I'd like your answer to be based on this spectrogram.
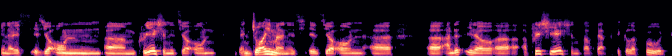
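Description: Speaking at medium pitch, a guest from Singapore who cooks and teaches cooking responds to an interviewer conversationally. He's earnest and expansive, frequently circling back to restate and rework his words mid-thought. No room sound is audible, and the audio comes across dry, slightly dull, and band-limited.

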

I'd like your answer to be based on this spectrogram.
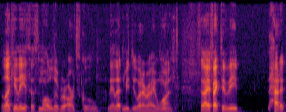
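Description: A man in his thirties from Senegal, answering interview questions in an easygoing way, pausing with fillers and chuckling often. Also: deep voice, little pitch movement, gravelly. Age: 30s. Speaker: interview guest, physicist.

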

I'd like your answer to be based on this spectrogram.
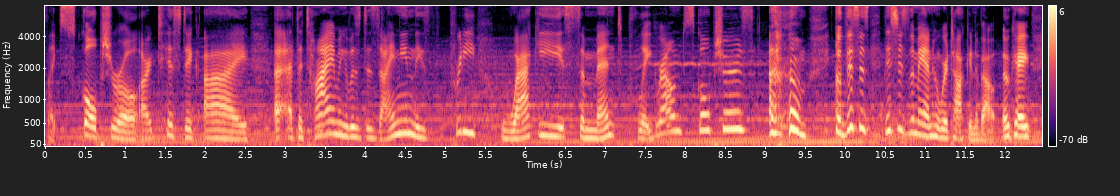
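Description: A woman's voice: medium pitch, big pitch swings, moderate pace, music in the background. A woman hosting a podcast, narrating in a scripted yet casual, upbeat way with occasional fillers. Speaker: podcast host.

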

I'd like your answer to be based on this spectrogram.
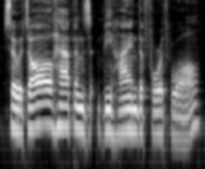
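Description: Speaking slowly in a mid-range, somewhat dark voice, a theater artist discusses a stage production during a conversational interview. He thinks out loud and keeps rephrasing partway through his sentences.

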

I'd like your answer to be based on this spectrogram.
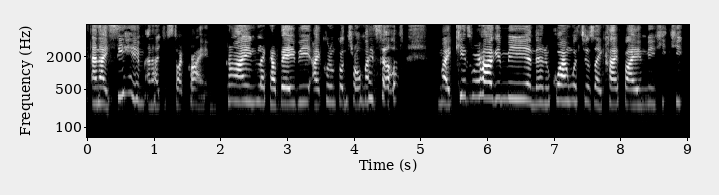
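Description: A high-voiced woman business owner answers interview questions with eager energy, restarting and repeating words as she goes. The sound is close and dry, with no room around her. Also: dry recording. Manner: excited, rambling with repeated words.

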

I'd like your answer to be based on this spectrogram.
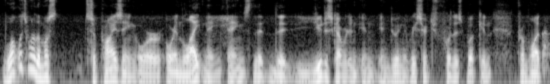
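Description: A man's voice: deep voice, very animated, normal speed, darkish tone, husky. A man interviewing an author on the radio, stumbling and repeating words as he asks his questions.

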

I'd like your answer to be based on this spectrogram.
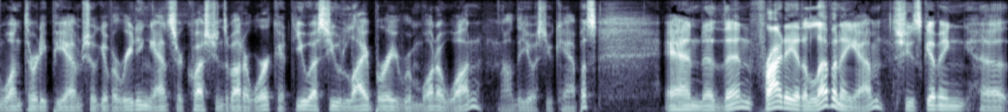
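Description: A man hosting a casual radio interview, speaking in a halting, tentative way with hesitant phrasing. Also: low-pitched, dry recording, clean studio sound. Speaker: radio host. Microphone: close studio broadcast microphone.

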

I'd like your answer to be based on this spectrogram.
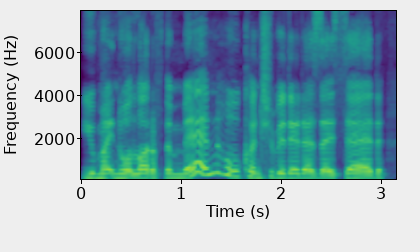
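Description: A woman's voice: lowish voice, lively intonation, a little fast, dry recording, studio quality. Woman lecturer with a Jamaican accent. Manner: explanatory, checks in with "right?" and "you know". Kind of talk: conversational educational lecture.

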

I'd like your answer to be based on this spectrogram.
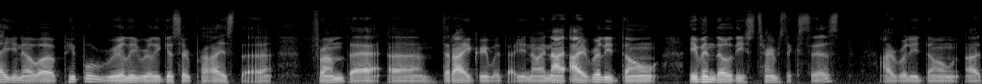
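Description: Low-voiced young man. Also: no echo. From Mexico. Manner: earnest, halting with fillers. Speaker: student guest. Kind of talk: interview.

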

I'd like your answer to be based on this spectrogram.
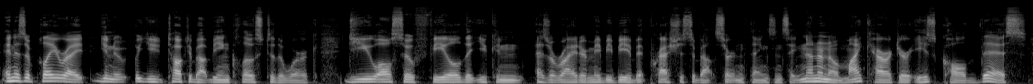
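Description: A man's voice: on the low side, steady tone, a little fast, hardly any pauses, no echo, clean studio sound. A man interviewing a playwright, asking thoughtful, layered questions at length. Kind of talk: interview conversation.

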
